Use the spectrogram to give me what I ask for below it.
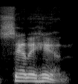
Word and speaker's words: Sanaghan: yeah thanks for asking the g is silent it's called santa han all right so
